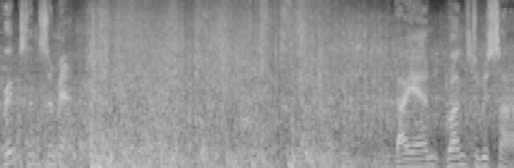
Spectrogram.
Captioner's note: silo thuds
